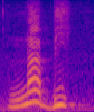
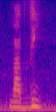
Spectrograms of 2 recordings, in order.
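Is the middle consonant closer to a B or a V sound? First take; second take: B sound; V sound. First: The middle consonant is a plain B sound. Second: The middle consonant sounds like a V. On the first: The speaker calls it wrong. "vamos facilitar ali, Nabi" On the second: The speaker calls it right. "um B parecendo com V"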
